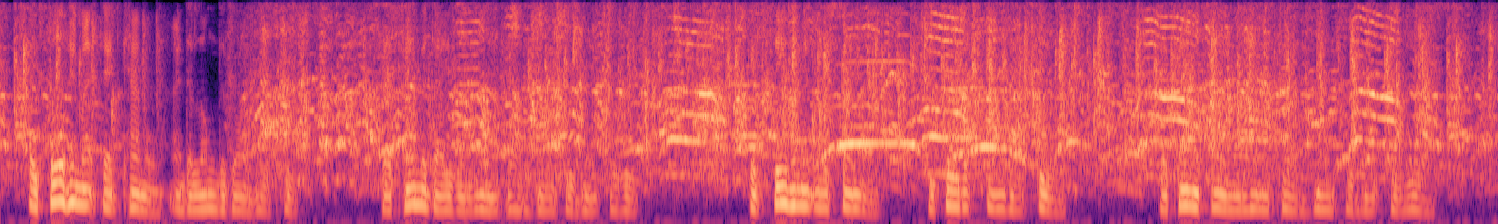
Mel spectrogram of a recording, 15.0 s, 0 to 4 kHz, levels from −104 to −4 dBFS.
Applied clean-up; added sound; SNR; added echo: none; Applause; -4 dB; reverberation time 0.3 s.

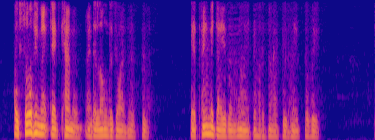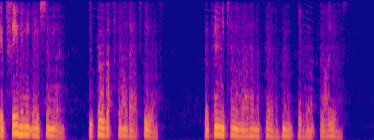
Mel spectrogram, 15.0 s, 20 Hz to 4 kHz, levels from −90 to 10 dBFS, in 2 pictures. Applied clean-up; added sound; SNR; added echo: neural mask model DeepFilterNet 3.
